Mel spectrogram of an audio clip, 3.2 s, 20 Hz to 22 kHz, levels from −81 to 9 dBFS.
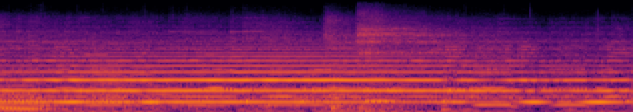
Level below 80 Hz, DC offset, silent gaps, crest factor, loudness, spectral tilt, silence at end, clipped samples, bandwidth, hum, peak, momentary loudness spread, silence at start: -44 dBFS; under 0.1%; none; 12 dB; -16 LUFS; -3.5 dB/octave; 0 s; under 0.1%; 17.5 kHz; none; -6 dBFS; 4 LU; 0 s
